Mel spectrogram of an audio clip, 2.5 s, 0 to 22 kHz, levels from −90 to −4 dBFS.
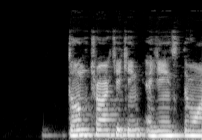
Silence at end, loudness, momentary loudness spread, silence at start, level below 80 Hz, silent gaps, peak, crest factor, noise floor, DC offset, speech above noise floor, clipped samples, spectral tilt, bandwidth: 0 s; -13 LUFS; 5 LU; 0.85 s; -46 dBFS; none; 0 dBFS; 12 dB; -75 dBFS; under 0.1%; 63 dB; under 0.1%; -7 dB/octave; 7.8 kHz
